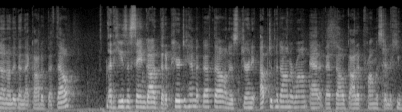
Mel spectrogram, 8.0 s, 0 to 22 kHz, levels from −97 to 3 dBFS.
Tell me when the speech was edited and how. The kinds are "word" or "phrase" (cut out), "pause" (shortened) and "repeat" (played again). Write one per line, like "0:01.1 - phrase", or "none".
none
